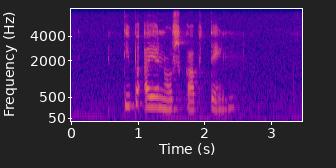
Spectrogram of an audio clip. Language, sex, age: Afrikaans, female, 19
